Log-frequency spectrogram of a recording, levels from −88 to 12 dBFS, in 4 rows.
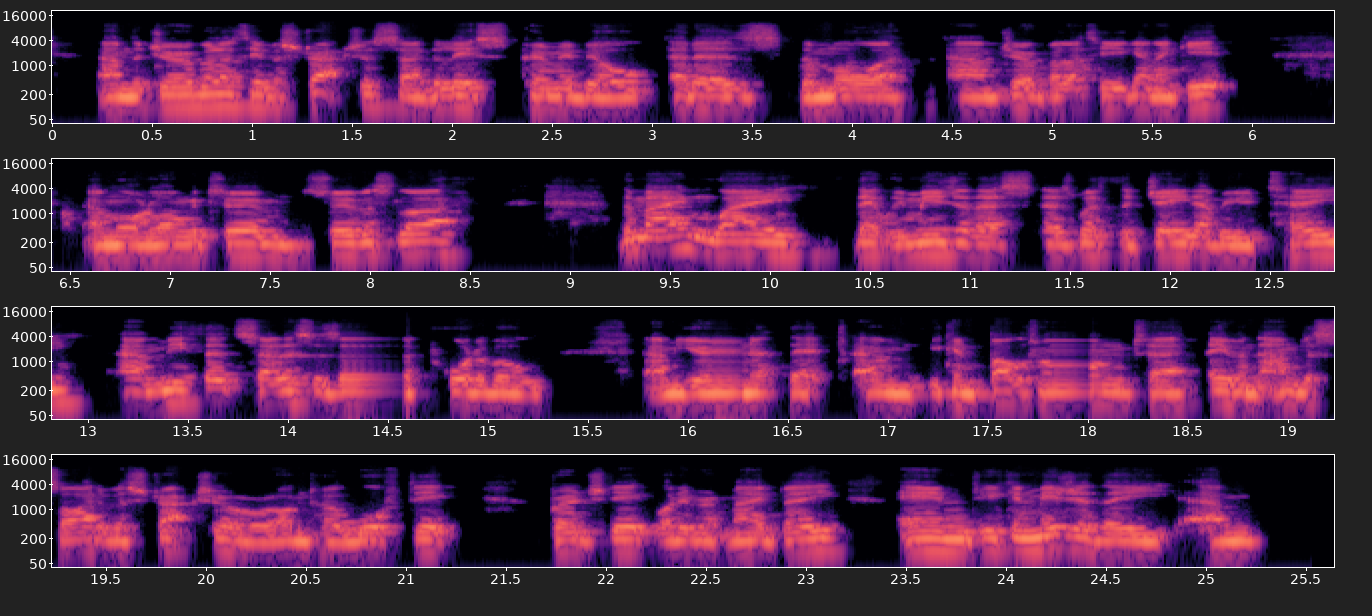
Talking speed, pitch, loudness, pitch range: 180 wpm, 95 Hz, -23 LUFS, 90-100 Hz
